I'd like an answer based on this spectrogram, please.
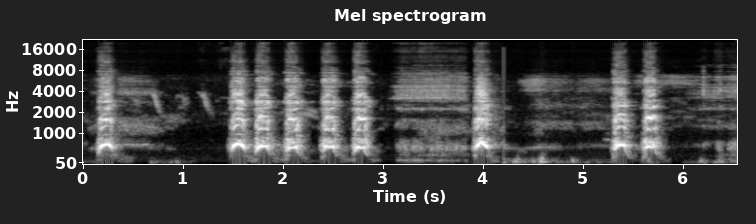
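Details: Angry dog barking in sharp, harmonically rich barks, a single bark, then a rapid run of five, a lone bark, and a closing pair, with low rumbling between the bursts.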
